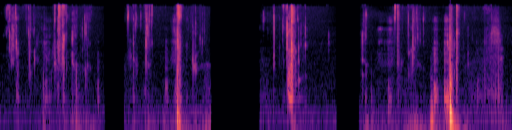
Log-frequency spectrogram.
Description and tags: Wet, sloppy eating noises, originally for gross insect noises.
